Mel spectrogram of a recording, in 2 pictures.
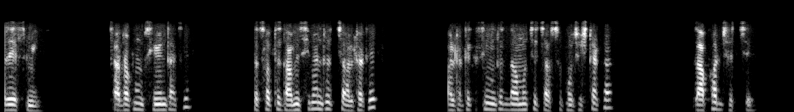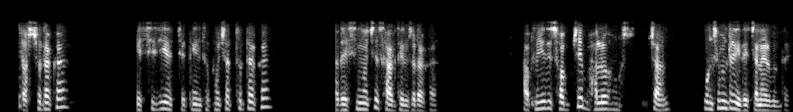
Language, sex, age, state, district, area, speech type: Bengali, male, 60+, West Bengal, Howrah, urban, conversation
